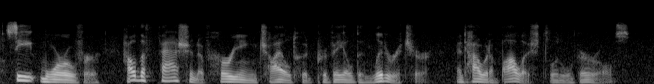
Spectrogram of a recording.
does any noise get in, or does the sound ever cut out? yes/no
no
